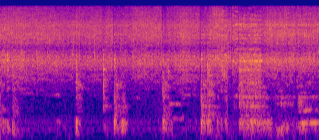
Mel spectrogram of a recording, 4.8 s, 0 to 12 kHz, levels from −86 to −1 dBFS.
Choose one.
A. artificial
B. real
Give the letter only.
B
